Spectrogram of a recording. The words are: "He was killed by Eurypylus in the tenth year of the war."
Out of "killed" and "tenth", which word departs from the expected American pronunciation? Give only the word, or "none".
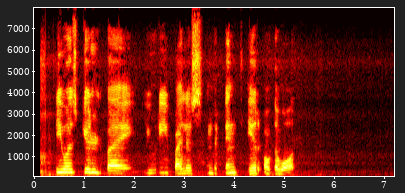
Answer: tenth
